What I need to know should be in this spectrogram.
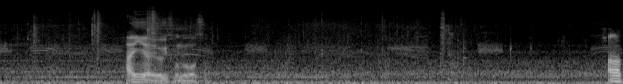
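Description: Footsteps run through tall grass.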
